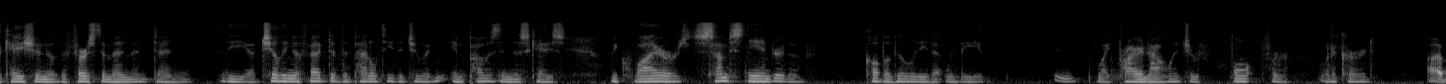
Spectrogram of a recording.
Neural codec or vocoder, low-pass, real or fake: codec, 16 kHz, 0.8 kbps, ZipCodec; 7.2 kHz; fake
